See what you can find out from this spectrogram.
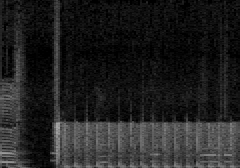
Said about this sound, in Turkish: Tüfekten nasıl bir ses çıkacak acaba?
